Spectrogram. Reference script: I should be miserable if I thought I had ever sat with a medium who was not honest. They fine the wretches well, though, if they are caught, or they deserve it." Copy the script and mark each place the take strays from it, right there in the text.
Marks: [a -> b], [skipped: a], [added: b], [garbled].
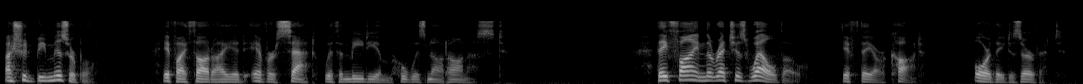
I should be miserable if I thought I had ever sat with a medium who was not honest. They fine the wretches well, though, if they are caught, or they deserve it."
